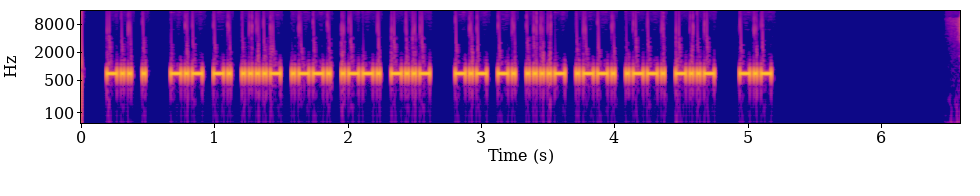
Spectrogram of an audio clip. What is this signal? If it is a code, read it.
Morse code, heard as a keyed tone, about 46 wpm, 700 Hz. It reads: DE KN4PPX KN4PPX K
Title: Speed-Racing Common QSO Phrases Encore - 45wpm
